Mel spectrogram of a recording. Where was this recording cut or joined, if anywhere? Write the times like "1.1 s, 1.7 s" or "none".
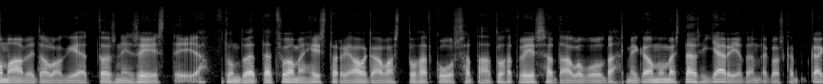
2.2 s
